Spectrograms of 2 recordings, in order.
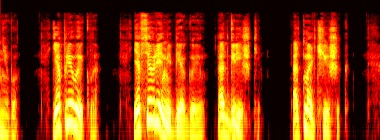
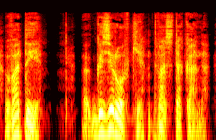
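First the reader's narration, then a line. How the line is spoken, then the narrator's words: Hoarse request. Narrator (Russian): хрипло попросил Сашка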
